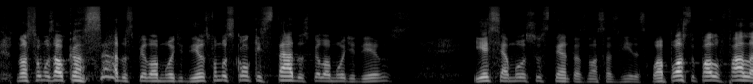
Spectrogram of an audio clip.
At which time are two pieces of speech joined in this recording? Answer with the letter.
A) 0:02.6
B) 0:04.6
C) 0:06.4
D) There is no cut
C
